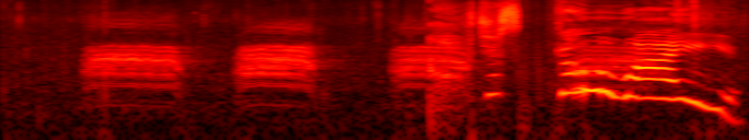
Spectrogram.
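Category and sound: bird, crow cawing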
